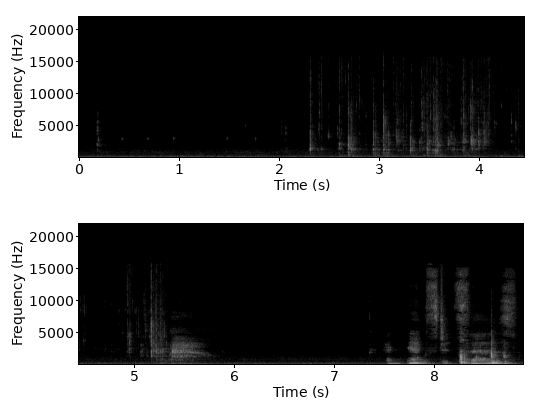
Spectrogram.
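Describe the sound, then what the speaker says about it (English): Liquid from a corked bottle is poured into a pretend cauldron, a close, wet splashing and trickling that builds for a few seconds, with a voice speaking around it. "I'm gonna pour it into my pretend cauldron"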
